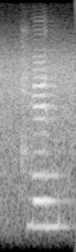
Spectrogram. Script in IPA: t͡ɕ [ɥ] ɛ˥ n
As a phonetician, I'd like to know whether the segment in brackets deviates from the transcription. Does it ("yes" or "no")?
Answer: no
